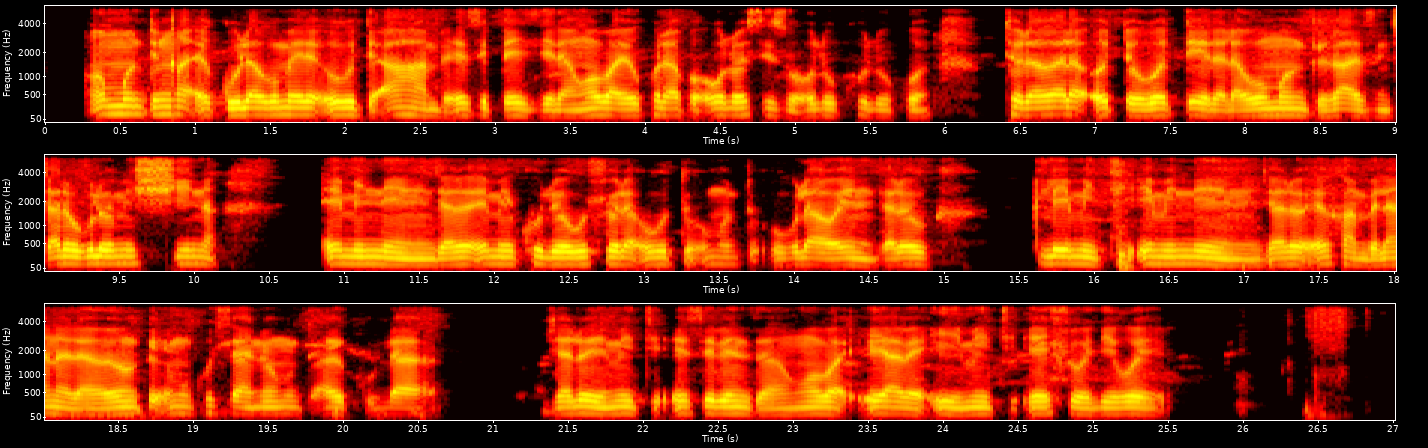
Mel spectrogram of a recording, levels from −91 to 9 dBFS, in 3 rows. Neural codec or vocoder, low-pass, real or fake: none; 5.4 kHz; real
